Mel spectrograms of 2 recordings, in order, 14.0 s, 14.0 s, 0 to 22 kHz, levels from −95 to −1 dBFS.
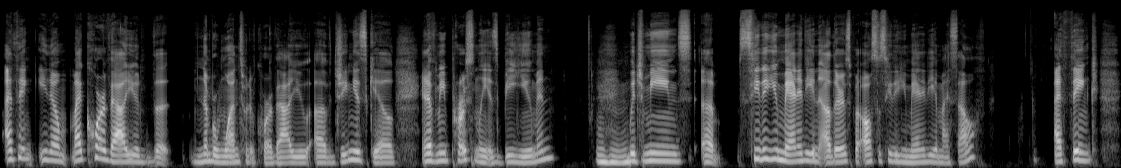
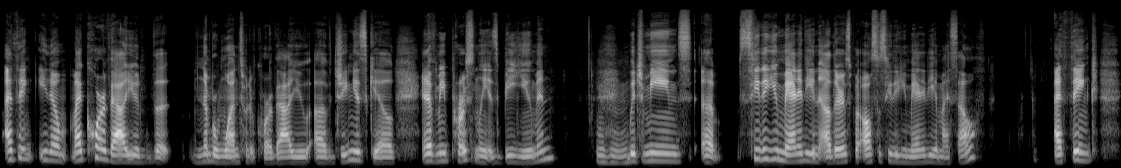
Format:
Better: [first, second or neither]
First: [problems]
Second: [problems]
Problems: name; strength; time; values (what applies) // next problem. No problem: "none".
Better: first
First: none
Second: thin; somewhat; fading below 300 Hz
